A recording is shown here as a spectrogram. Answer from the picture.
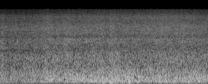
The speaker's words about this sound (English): I didn't realize we were so close to the ocean. We're on an island. But I never noticed the sound of the waves before, and it seems to be coming from this room. Maybe the show is sinking. It's happened before. Actually, it's my new sound box.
